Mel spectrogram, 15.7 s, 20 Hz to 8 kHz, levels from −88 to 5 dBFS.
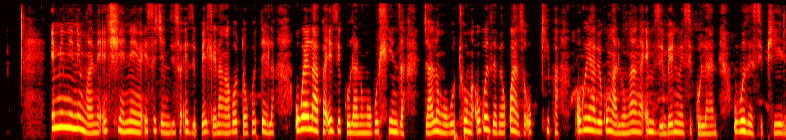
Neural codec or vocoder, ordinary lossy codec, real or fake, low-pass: none; AAC, 48 kbps; real; 7.2 kHz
